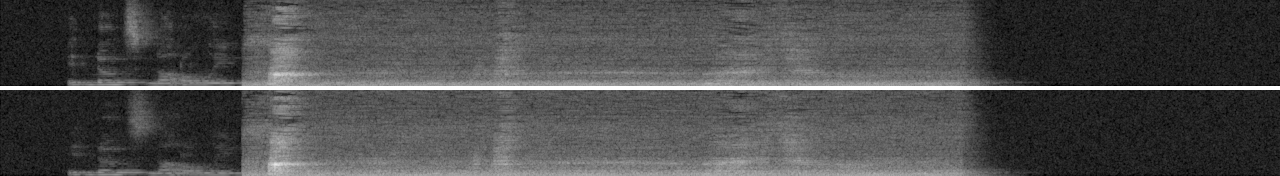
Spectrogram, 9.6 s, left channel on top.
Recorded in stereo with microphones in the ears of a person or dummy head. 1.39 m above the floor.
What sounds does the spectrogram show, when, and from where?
0.5 s a man speaking: 80° left, 3 m
1.8 s breathing: 20° right (ahead or behind), 0.9 m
